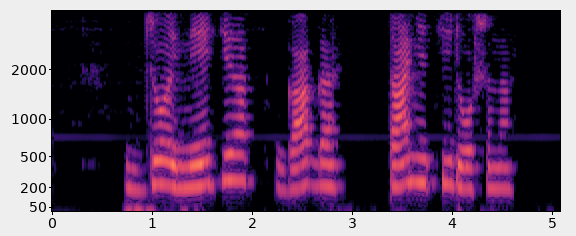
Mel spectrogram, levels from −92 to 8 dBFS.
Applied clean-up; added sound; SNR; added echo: classical method spectral subtraction.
